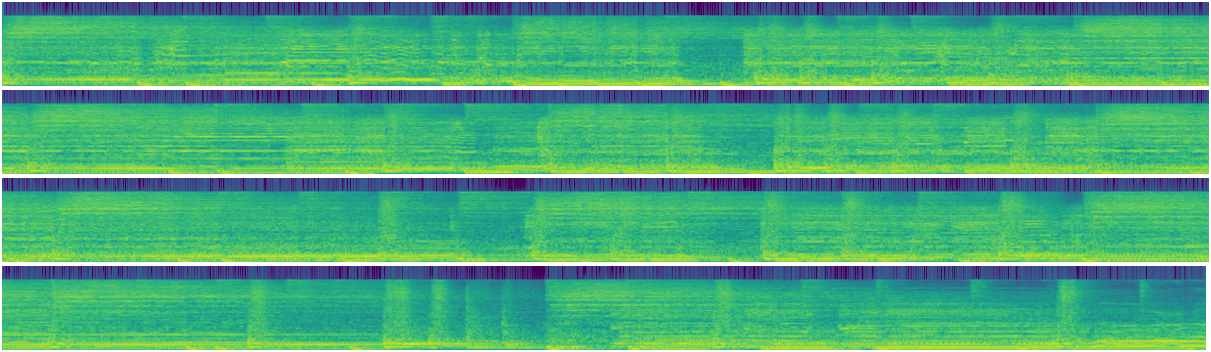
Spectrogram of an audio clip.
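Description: Rock music with guitar and drum kit playing steadily.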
